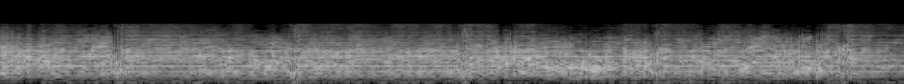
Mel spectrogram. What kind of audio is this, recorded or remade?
remade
